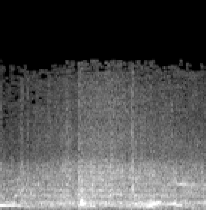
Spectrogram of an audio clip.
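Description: A young man jumps and splashes into water.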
